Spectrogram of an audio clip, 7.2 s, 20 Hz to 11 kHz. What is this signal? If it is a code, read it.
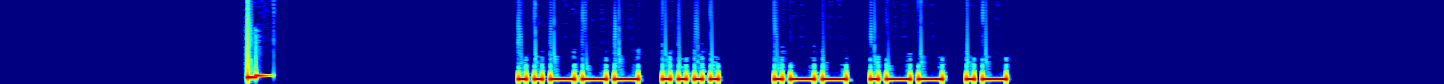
Morse code, heard as a keyed tone, about 30 wpm, 700 Hz. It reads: 2H WWA
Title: Winter Field Day Exchanges 30wpm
